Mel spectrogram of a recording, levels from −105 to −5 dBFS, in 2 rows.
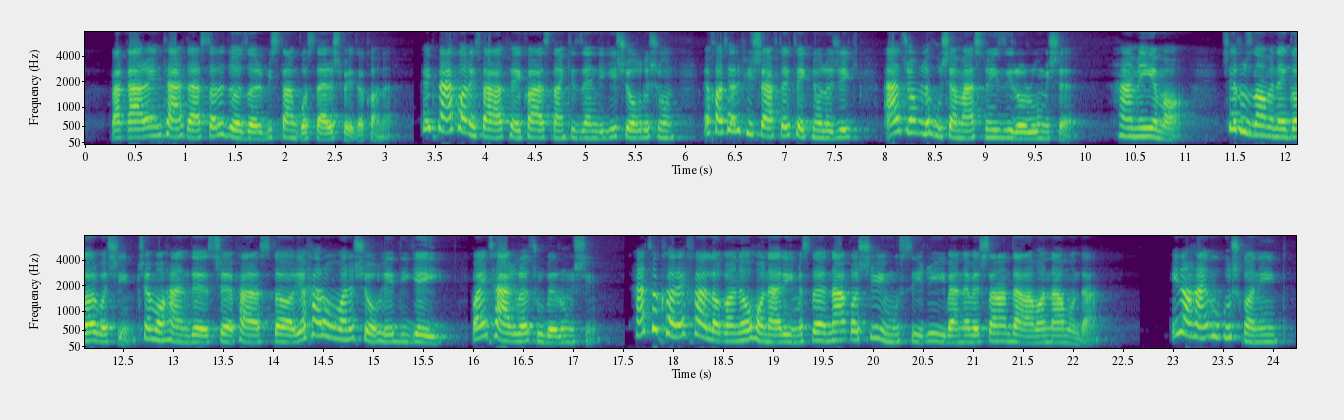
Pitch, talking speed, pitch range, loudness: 205 Hz, 175 wpm, 190-285 Hz, -24 LUFS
